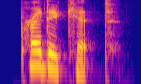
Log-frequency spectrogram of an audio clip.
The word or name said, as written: predicate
